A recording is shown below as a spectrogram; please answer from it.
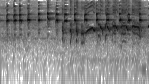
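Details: Purple-throated sunbird (kolibri ninja) song in a mix with magpie robin song for training caged birds: high, evenly spaced chips, then a wavering warbled run with sharp notes laid over it.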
